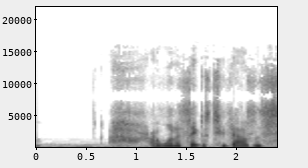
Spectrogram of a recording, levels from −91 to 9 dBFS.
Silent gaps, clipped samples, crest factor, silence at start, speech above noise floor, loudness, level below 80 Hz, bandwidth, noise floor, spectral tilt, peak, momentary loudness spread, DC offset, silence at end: none; under 0.1%; 20 dB; 0 s; 29 dB; -21 LUFS; -56 dBFS; 14.5 kHz; -49 dBFS; -4.5 dB/octave; -2 dBFS; 10 LU; under 0.1%; 0 s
